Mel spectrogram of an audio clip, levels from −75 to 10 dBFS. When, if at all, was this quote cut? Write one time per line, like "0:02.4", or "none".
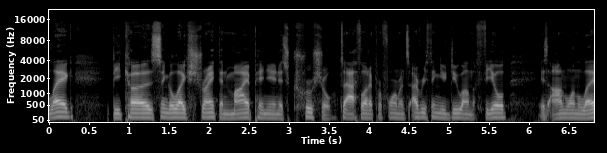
none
